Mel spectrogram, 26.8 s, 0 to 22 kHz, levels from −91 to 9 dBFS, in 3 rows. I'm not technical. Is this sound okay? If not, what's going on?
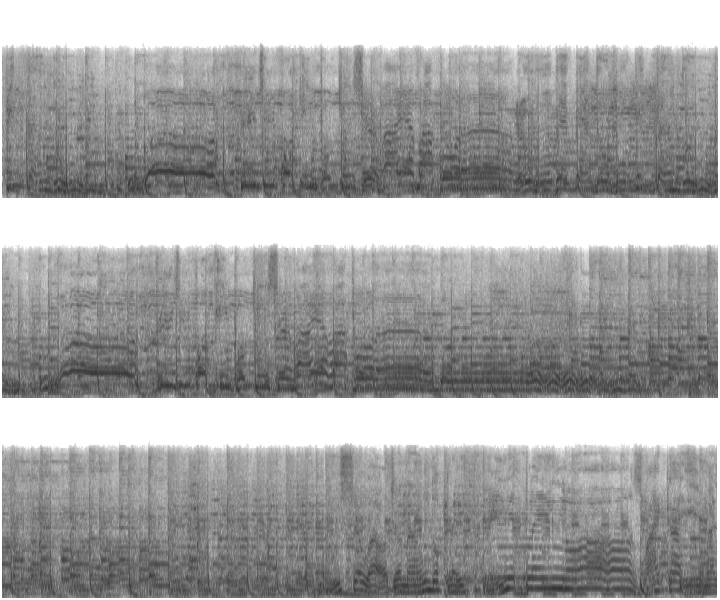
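No. There is gain pumping throughout the recording, from start to finish. The likely cause is a microphone level set far too high, with automatic level control quickly turning it down on each loud moment and back up afterwards. This leaves loud and quiet parts squashed closer together.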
